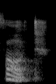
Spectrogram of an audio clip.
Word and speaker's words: fault: Just type find space fault. Ya, munculnya fault. Ya. How to pronounce it? Fault. Fault. Antara O sama A ya.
